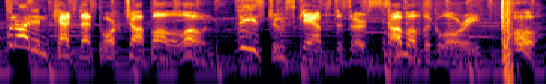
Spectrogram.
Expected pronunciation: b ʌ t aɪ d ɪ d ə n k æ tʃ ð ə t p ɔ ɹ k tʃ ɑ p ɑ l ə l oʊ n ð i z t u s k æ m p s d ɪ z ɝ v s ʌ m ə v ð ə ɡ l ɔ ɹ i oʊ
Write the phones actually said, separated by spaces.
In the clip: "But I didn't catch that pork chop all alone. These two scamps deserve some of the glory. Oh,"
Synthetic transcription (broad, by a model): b ʌ t aɪ d ɪ d n k æ tʃ ð ə t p ɔ ɹ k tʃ ɑ p ɑ l ə l oʊ n ð i z t u s k æ m p s d ɪ z ɝ v s ʌ m ə v ð ə ɡ l ɔ ɹ i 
